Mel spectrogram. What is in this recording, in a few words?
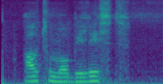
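"automobilist", Dutch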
